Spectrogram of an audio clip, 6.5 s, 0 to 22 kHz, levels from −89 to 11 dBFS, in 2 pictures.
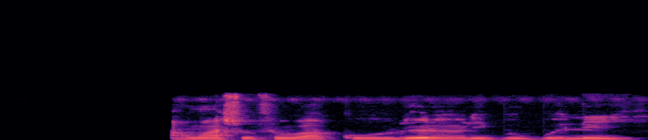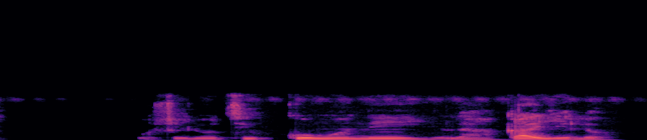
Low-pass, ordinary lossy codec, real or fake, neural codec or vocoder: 7.2 kHz; none; real; none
